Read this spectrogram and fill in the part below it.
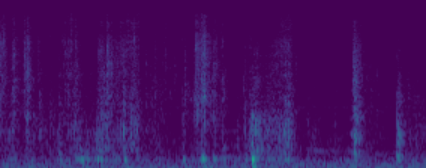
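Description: Cardboard boxes rustle and knock as they are handled.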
